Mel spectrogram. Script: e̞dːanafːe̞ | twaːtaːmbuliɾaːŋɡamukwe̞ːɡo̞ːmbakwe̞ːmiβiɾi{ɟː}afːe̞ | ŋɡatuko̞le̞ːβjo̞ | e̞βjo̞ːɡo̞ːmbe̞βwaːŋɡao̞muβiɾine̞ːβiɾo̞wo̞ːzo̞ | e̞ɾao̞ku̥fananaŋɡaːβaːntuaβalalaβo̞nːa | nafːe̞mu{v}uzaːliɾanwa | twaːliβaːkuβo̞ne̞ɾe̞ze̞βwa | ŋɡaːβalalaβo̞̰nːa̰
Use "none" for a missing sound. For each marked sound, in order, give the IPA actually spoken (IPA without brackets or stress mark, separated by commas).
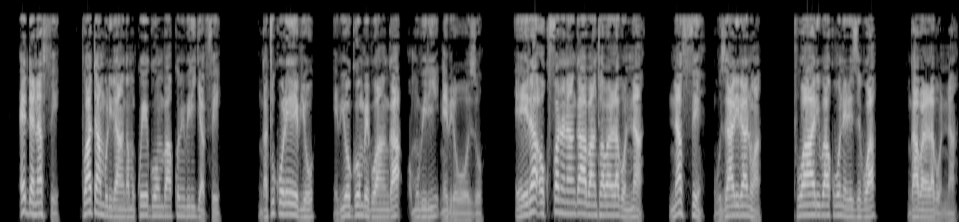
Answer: ɟ, β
